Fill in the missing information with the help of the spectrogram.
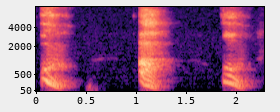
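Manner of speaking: put-on loud, high baby coos from the chest; baby cooing sounds. Shown as a demonstration. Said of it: "just like a baby".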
